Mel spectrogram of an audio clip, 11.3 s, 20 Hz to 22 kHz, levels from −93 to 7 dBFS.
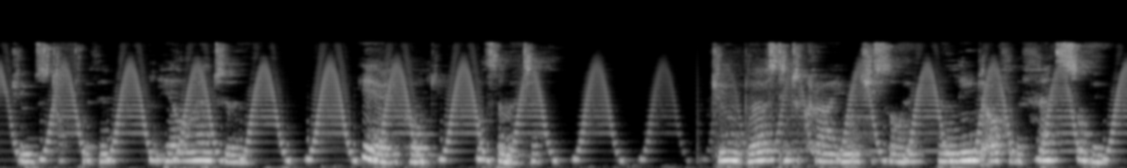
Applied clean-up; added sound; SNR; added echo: classical method WPE with log-MMSE.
